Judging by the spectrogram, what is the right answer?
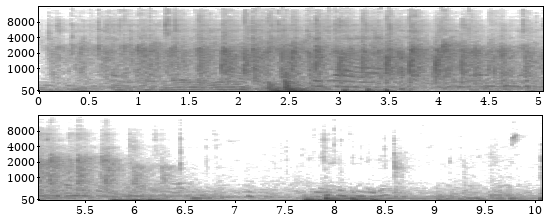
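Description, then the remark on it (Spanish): An audience applauds to welcome the panel at the start of a round-table discussion, with dense, steady clapping that swells in the middle and then thins out, some mixed voices and murmurs underneath, before a few scattered claps and talking take over. “Un aplauso muy fuerte.”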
